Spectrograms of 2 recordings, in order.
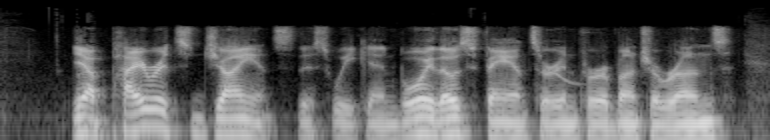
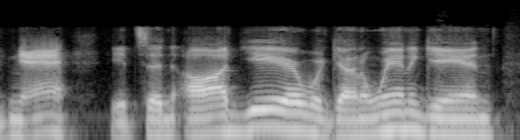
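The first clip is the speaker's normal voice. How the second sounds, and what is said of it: Put-on San Francisco accent, Bostonian-sounding. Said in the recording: “apparently that's a San Francisco accent ... they sound Bostonian a little bit”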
